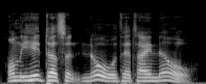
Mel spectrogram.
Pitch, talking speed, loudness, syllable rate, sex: 160 Hz, 205 wpm, -18 LUFS, 4.1 syllables/s, male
